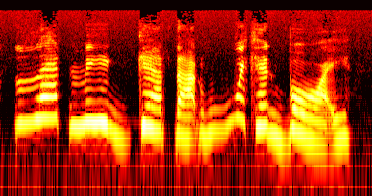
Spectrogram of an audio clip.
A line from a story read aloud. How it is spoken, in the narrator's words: shouted Joe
